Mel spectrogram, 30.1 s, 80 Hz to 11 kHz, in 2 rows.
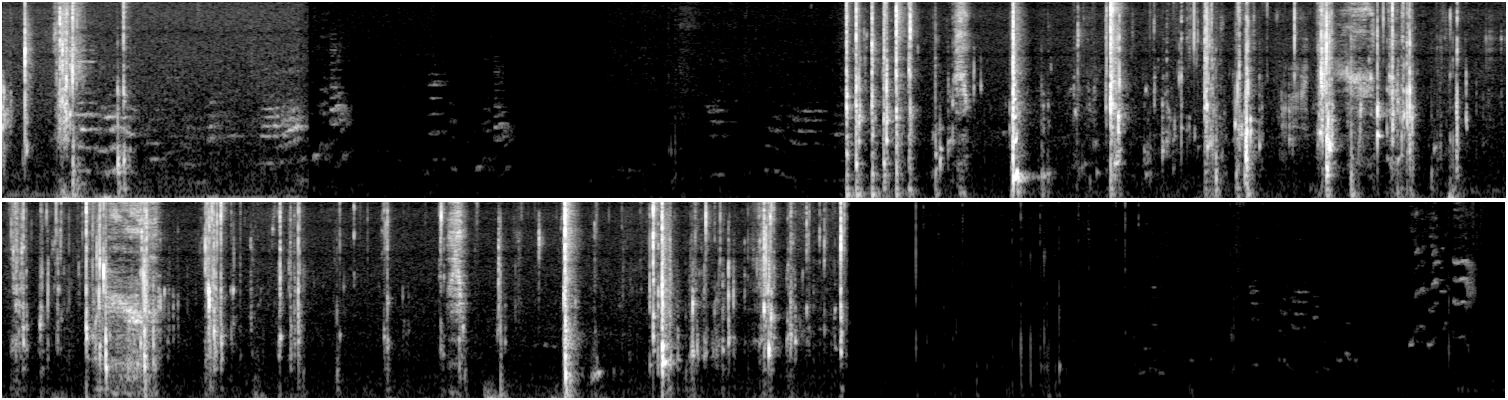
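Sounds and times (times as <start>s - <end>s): wet smacks: 0.0s - 0.8s, 8.4s - 23.5s.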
